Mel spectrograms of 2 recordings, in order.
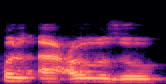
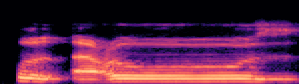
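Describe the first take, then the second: First: The final word ends with a short u vowel. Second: The final word ends on a bare consonant. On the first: The reciter does not stop on this word. "জালের মধ্যে পেশ" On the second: The reciter stops on this word. "সাকিন"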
